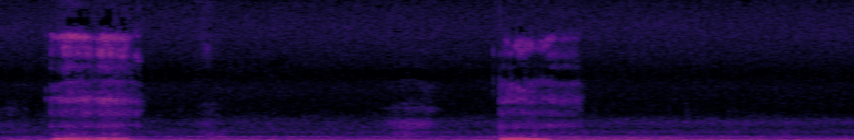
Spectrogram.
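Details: A sleeping dog snoring.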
